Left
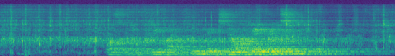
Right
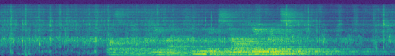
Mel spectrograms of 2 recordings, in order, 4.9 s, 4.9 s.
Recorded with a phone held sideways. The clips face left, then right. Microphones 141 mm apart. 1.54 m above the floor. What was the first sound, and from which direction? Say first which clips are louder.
A man speaking: right 1 dB; 10° right (ahead or behind).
